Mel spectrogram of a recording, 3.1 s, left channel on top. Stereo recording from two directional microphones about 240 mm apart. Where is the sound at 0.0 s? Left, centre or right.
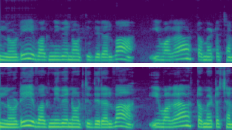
Right.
